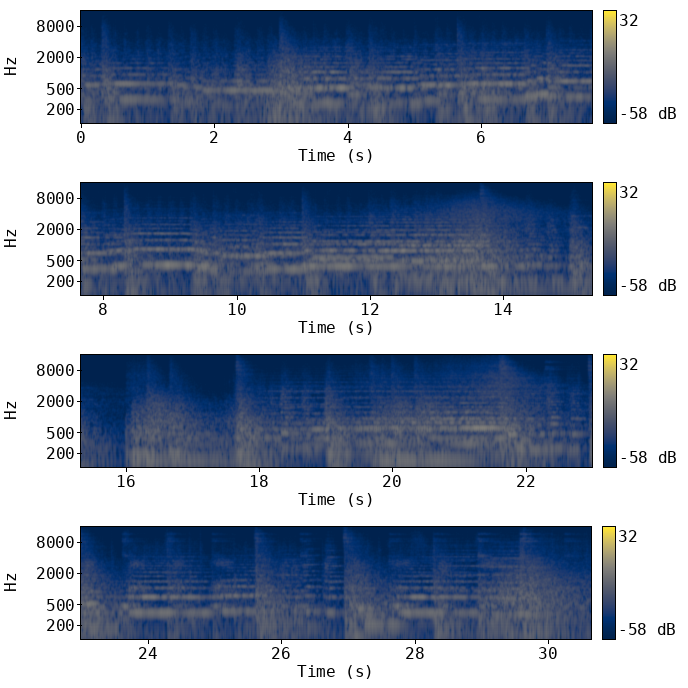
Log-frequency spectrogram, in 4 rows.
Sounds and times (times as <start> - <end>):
Music: 0.0 - 30.6.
